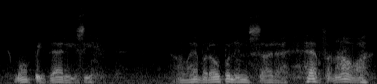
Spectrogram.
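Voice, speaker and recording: An American actor playing an anxious, reluctant honest locksmith in a 1940s radio thriller, speaking in a hesitant, uneasy way. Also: male voice, lowish voice, a little fast, dark tone, slight background noise, natural voice. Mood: uneasy, subdued. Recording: old 1940s radio recording, music behind.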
